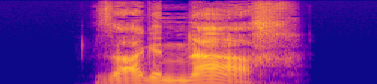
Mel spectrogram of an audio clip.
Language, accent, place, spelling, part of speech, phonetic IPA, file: German, Germany, Berlin, sagen nach, verb, [ˌzaːɡn̩ ˈnaːx], De-sagen nach.ogg
- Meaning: inflection of nachsagen: 1. first/third-person plural present 2. first/third-person plural subjunctive I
